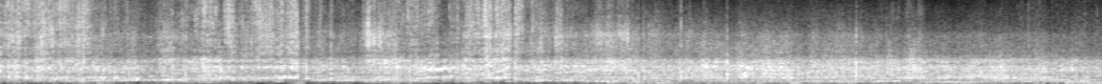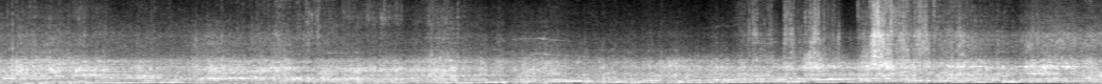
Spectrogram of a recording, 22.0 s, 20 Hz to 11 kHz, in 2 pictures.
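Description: Ferrari GT2 race cars' V8 engines at full throttle, several cars overlapping. Each engine note climbs and then drops back at each upshift, over and over.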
